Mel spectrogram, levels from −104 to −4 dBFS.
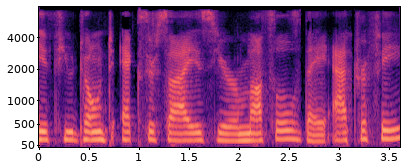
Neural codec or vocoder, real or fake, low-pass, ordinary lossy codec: none; real; 7.2 kHz; AAC, 32 kbps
